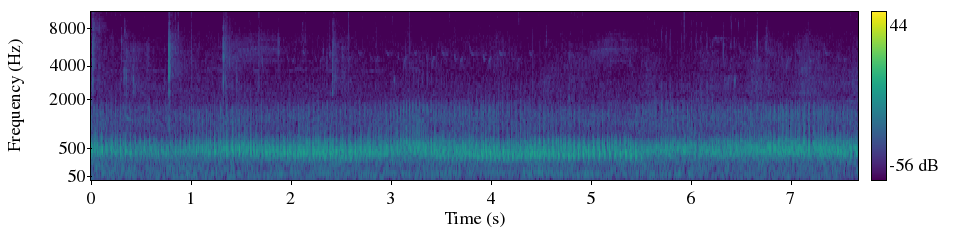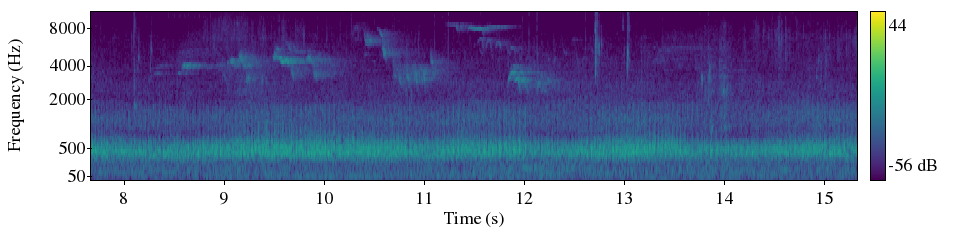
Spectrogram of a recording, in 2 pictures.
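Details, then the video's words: Dense, continuous purring croaks from many common frogs calling at their spawning site beside a trail in Sunnersta, Uppsala, recorded close to the water with a parabolic microphone. A few faint, high bird chirps come in partway through. "Spelande vanlig groda"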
